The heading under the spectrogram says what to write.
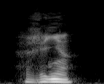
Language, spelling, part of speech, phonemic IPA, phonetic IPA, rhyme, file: French, rien, pronoun / noun, /ʁjɛ̃/, [ʁjɛn], -ɛ̃, Fr-rien.ogg
- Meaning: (pronoun) 1. nothing 2. anything; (noun) a nothing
